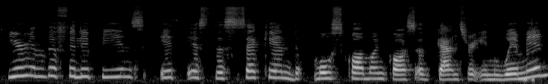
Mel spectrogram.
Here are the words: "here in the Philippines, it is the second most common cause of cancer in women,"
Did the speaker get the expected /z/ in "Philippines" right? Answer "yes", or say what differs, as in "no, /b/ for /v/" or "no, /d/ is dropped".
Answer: no, /s/ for /z/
